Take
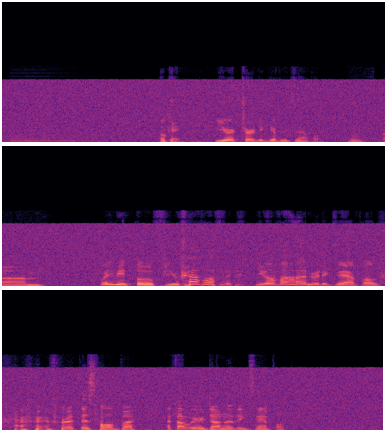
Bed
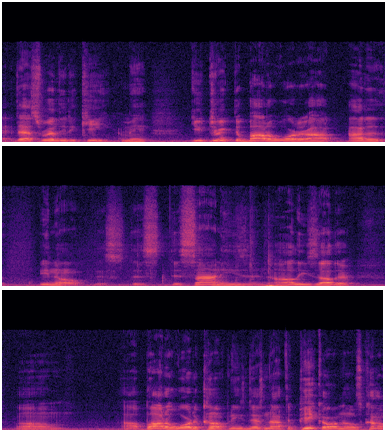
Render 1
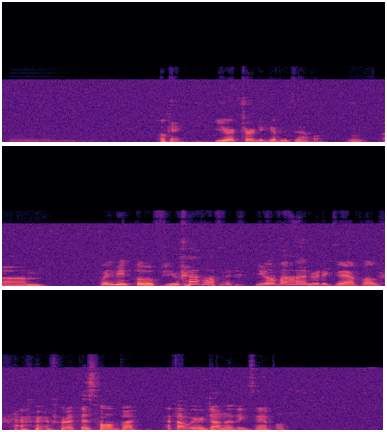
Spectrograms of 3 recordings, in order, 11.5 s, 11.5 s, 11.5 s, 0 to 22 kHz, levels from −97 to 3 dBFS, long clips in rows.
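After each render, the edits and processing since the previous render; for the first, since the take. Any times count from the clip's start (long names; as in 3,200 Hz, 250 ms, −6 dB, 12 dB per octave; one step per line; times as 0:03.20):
noise reduction from a noise print 9 dB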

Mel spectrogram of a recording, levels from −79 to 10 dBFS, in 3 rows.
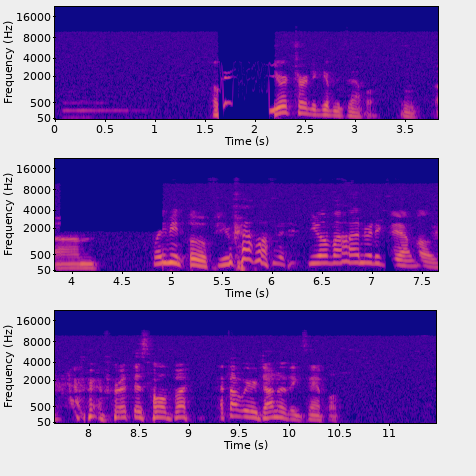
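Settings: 0:01.63–0:02.20: three sine waves on the formant tracks
0:03.88–0:04.91: Chebyshev low-pass filter 1,700 Hz, order 10
0:07.13–0:07.96: all-pass dispersion lows, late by 112 ms, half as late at 350 Hz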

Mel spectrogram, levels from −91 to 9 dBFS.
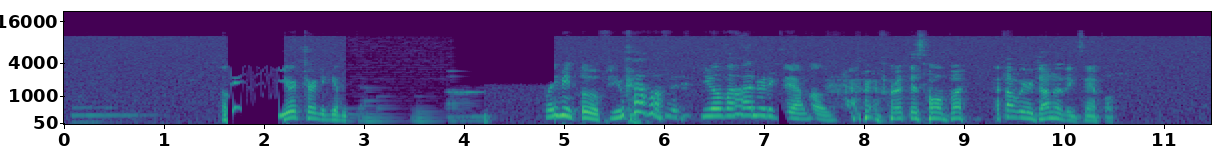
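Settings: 0:02.82–0:04.21: stiff-string resonator 91 Hz, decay 0.72 s, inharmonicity 0.002
0:05.70–0:07.03: double-tracking delay 30 ms −10 dB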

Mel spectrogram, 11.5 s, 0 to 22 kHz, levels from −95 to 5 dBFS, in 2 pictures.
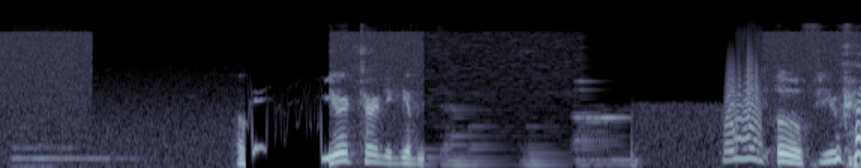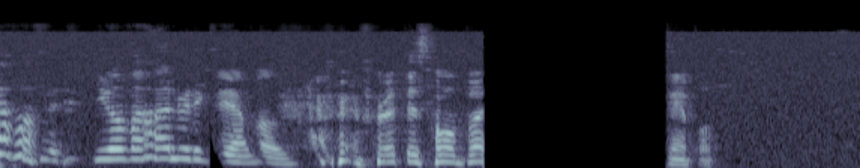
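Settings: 0:00.61–0:02.17: low-pass filter 1,000 Hz
0:04.20–0:05.11: saturating transformer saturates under 2,400 Hz
0:08.96–0:10.18: silence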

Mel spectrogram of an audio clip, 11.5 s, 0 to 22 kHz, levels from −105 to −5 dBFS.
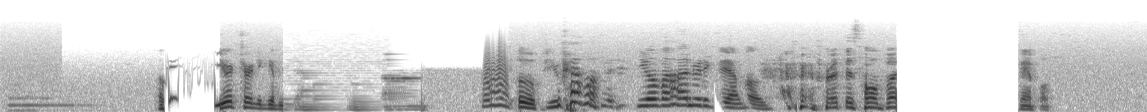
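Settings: low-pass filter 1,900 Hz 12 dB per octave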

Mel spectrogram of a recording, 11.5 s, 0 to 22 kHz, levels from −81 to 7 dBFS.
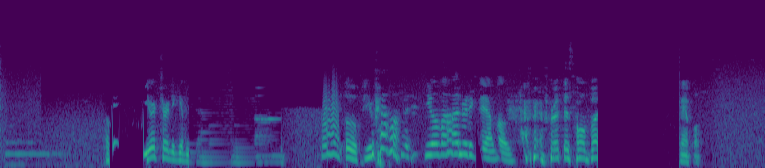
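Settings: upward compression, threshold −42 dBFS
brickwall limiter −20.5 dBFS, peak gain reduction 6 dB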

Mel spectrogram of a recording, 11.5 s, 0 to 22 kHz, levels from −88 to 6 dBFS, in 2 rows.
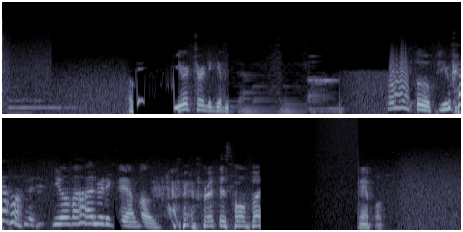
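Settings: upward compression, threshold −50 dBFS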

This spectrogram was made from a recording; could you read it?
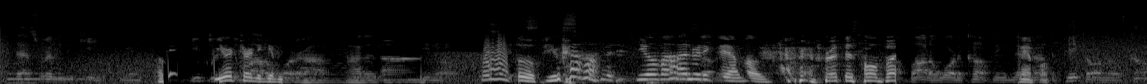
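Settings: mix in bed −17.5 dB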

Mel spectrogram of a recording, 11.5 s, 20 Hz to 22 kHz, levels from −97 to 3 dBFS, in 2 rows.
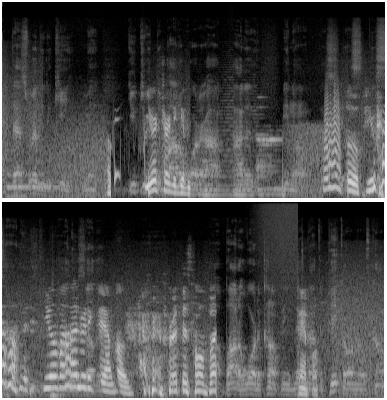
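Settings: level +9.5 dB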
